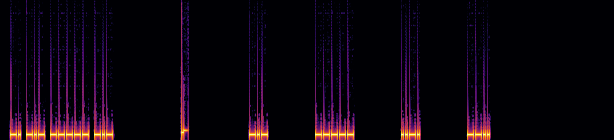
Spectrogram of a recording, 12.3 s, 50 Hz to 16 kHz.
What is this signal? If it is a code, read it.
Morse code, heard as a keyed tone, about 30 wpm, spaced as for 13 wpm, 700 Hz. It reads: NK0K K0FZ
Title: USA Call Signs - 8x Character Spacing - 30wpm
